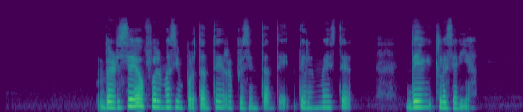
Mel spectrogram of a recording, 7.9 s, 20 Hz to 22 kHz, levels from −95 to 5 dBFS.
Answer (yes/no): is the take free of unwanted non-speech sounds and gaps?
yes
